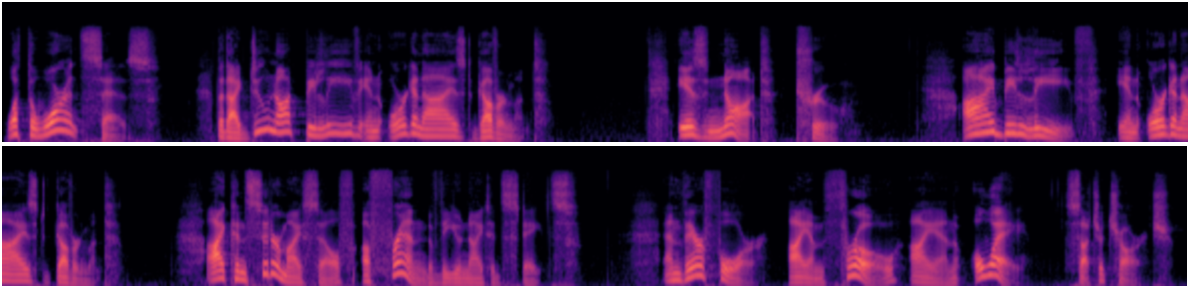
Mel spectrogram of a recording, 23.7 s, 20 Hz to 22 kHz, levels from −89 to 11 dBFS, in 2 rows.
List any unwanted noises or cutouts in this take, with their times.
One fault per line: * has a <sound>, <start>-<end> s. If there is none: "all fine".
all fine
